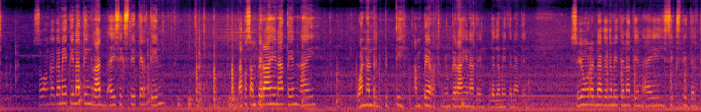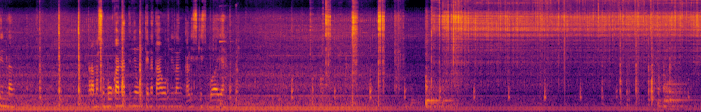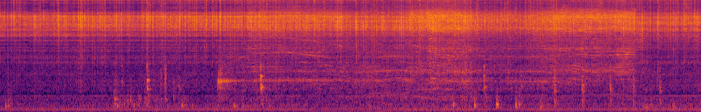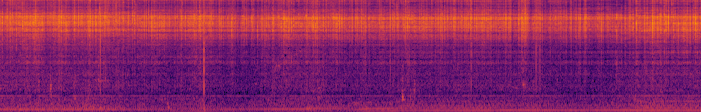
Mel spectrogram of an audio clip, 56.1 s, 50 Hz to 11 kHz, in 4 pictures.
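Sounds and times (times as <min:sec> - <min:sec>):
welding arc crackling: 0:00.0 - 0:06.2, 0:18.8 - 0:56.0
steady low hum: 0:18.9 - 0:46.6.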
